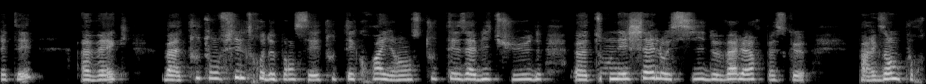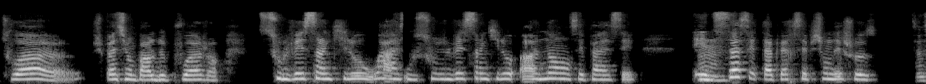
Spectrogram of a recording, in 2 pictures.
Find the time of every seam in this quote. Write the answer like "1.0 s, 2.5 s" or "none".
13.3 s, 15.0 s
